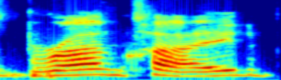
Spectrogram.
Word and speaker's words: brontide: This one is brontide, B-R-O-N-T-I-D-E. So it's spelled simply B-R-O-N-T-I-D-E, brontide.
